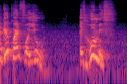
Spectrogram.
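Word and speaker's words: ὑμεῖς: Now, the Greek word for you is humis. Humeis. Yes. Humeis. At times, the pronunciation is different from how the word is spelled.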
